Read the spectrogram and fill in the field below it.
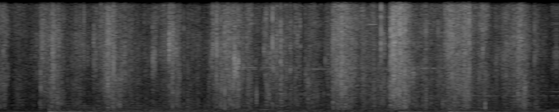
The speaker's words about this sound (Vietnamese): Ông mò mẫm dẫm chân trên đám lá cây loạt xoạt đi sâu vào trong vườn.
